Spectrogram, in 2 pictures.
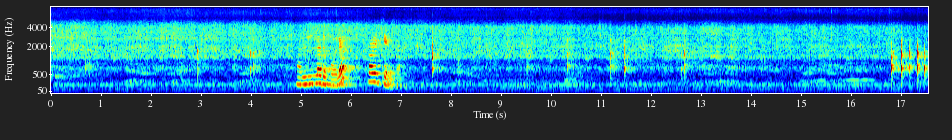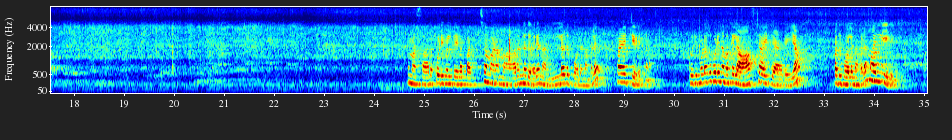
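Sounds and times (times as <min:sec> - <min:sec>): masala sizzling in a pan: 0:00.0 - 0:35.0
spatula tapping pan: 0:00.6 - 0:01.0, 0:02.0 - 0:04.5, 0:07.4 - 0:08.8, 0:09.4 - 0:11.9, 0:12.5 - 0:13.4, 0:16.7 - 0:17.8.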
